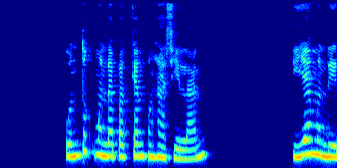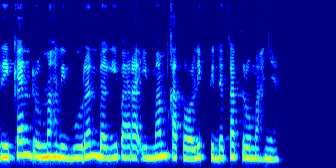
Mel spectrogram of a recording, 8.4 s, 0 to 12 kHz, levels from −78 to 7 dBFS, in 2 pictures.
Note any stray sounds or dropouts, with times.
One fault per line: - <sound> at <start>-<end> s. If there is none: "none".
none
